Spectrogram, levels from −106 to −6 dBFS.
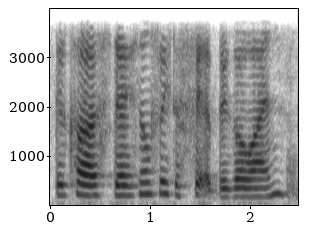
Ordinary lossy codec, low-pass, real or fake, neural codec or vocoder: none; 3.6 kHz; fake; codec, 16 kHz, 8 kbps, FreqCodec, smaller model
